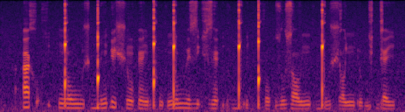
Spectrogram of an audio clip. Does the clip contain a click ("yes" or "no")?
yes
